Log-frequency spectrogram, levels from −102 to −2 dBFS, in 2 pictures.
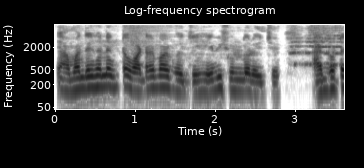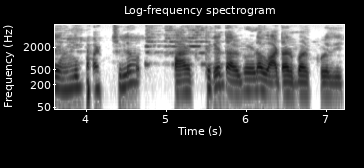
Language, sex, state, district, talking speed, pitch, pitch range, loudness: Bengali, male, West Bengal, Kolkata, 200 wpm, 150 Hz, 125-170 Hz, -20 LUFS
